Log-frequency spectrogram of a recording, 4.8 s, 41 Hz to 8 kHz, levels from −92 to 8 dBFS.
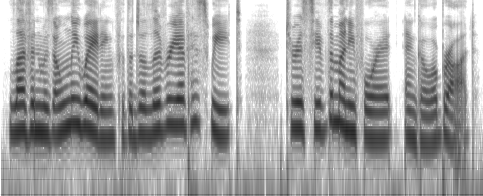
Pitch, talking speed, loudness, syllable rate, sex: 230 Hz, 235 wpm, -17 LUFS, 7.0 syllables/s, female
